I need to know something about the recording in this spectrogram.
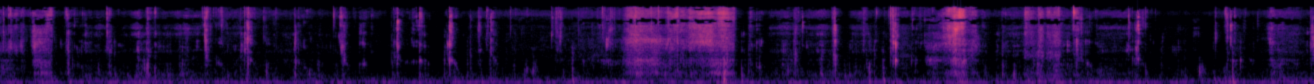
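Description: Close-up biting and chewing of a hot pepperoni pizza slice, the crust crunching in many small clicks. A second bite comes about six seconds in.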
